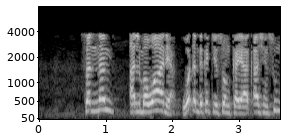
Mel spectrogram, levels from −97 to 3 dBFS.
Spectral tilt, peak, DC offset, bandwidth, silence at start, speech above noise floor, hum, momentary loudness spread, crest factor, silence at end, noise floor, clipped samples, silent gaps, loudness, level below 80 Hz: -8.5 dB/octave; -6 dBFS; under 0.1%; 4 kHz; 0.7 s; 41 dB; none; 6 LU; 16 dB; 0 s; -61 dBFS; under 0.1%; none; -20 LUFS; -74 dBFS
